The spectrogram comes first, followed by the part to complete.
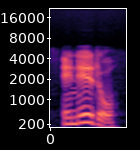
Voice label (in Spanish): "enero", Spanish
